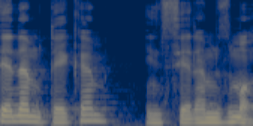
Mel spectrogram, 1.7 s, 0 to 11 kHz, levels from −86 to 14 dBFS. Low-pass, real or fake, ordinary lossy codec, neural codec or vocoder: none; real; none; none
